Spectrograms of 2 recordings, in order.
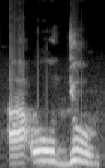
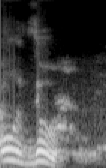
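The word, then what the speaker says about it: أعوذ: Huruf zal ini sering dibacanya jim ja. Jadi cara bacanya yang salah itu auju harusnya. Auzu.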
